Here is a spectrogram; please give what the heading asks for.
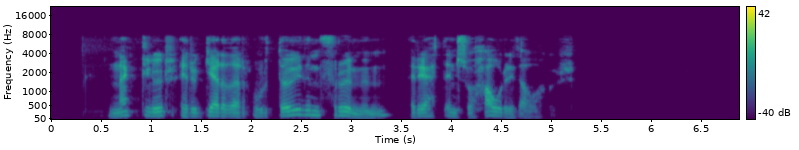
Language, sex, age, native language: Icelandic, male, 30-39, Icelandic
